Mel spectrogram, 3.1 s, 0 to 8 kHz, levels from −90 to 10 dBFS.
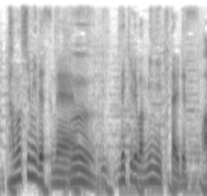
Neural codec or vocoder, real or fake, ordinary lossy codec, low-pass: none; real; none; 7.2 kHz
